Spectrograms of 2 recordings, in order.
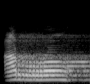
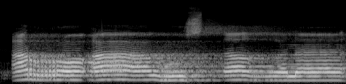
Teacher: yakni cara membacanya dimasukkan tanpa didengungkan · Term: idgham bila gunnah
